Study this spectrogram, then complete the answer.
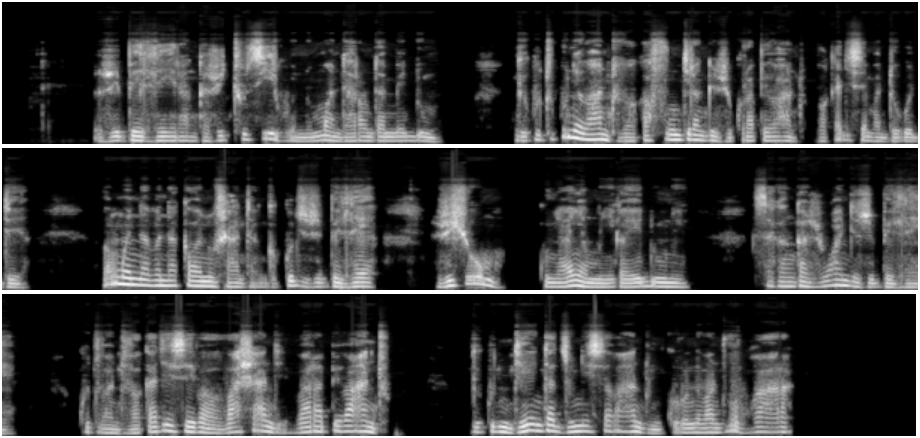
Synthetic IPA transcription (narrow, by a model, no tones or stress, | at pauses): ʐibʱe̞ɮe̞ɾaŋɡaʐitʰut͡sirwḛno̞mmandaɾondameɗuːmo | ŋɡe̞kutikune̞ʋantʰuʋakafundiɾaŋɡe̞ʐikuɾape̞ʋantʰu̥ʋaka̰ti̥semadʱo̞ko̞dʱe̞ja | ʋa̰mwe̞naʋanakaʋano̞ʃanda̰ŋɡe̞kut̬iʐibʱe̞ɮejaʐiʃo̰ma | kuɲaɲamuɲikaje̞ɗuːni | sakaŋɡaʐiwandeʐibʱe̞ɮe̞ja | kutiʋantʰuʋakat̬iseiʋaoʋaʃa̰ndiʋaɾapeʋantʰu̥ | ŋɡe̞kutindeendad͡zunisaʋantʰumukṵɾoneʋantʰuʋ̰rwaːɾa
